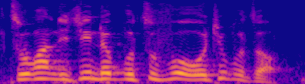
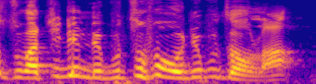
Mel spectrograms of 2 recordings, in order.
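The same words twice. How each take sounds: First: Softer, pleading 主啊 prayer demo; soft stubborn prayer. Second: Louder 主啊, pressing prayer with a rising 福; earnest insistent prayer. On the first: Shown as a demonstration. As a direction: murmur the bold prayer quietly. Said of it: "有几个弟兄姊妹祷告是这样的". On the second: Retold or imitated. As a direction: plead like refusing to let go. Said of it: "我说".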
